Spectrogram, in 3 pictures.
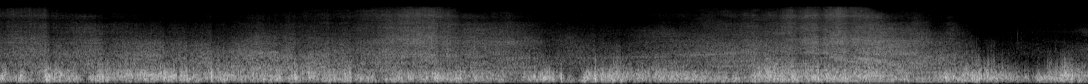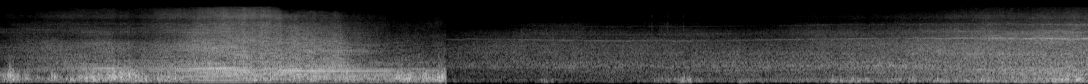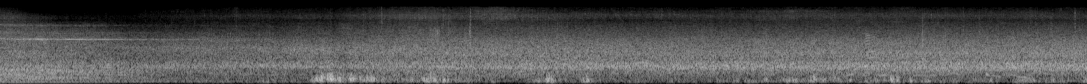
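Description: Race escort vehicles, a police motorcycle and a car, passing along a country road, with wind buffeting the microphone. About halfway through the sound cuts off abruptly to a quieter, steady rush that slowly grows louder, with a thin high tone in it for a few seconds.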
